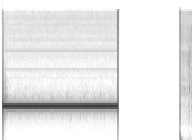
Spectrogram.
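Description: A single steady, high-pitched electronic beep, one pure tone like a TV test tone or censor bleep, laid on a static-glitch transition; it lasts about a second and a half and cuts off suddenly.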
